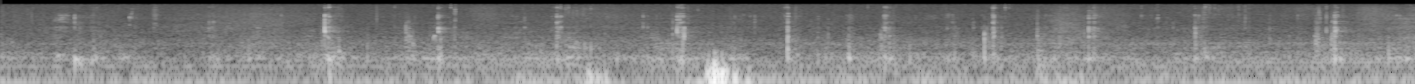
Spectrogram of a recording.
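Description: Close-miked biting and chewing of a soft chocolate-filled croissant, with scattered small mouth clicks. One low thump comes about three and a half seconds in.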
